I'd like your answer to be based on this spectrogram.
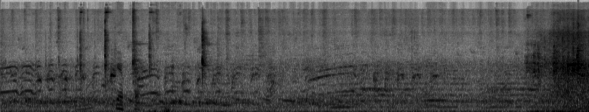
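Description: Tournament pigeons at a pigeon club cooing in low, murmuring overlapping calls throughout, with someone talking over them and a brief burst of noise near the end.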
